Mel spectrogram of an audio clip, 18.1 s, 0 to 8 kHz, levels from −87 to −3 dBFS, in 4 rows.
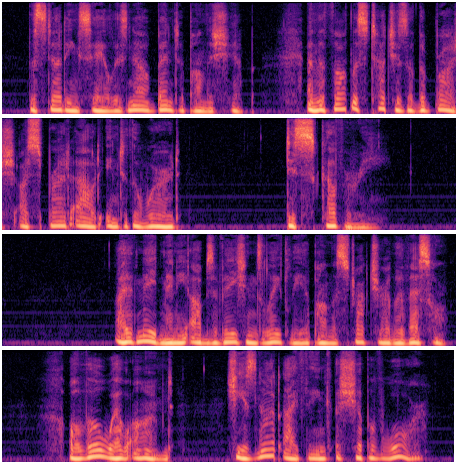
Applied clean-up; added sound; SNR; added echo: none; none; none; none.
